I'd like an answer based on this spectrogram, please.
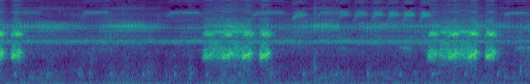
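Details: Light rain over rice fields with rice field frogs croaking in short, pulsed clusters about every two to three seconds. A steady high-pitched insect drone runs underneath throughout.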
